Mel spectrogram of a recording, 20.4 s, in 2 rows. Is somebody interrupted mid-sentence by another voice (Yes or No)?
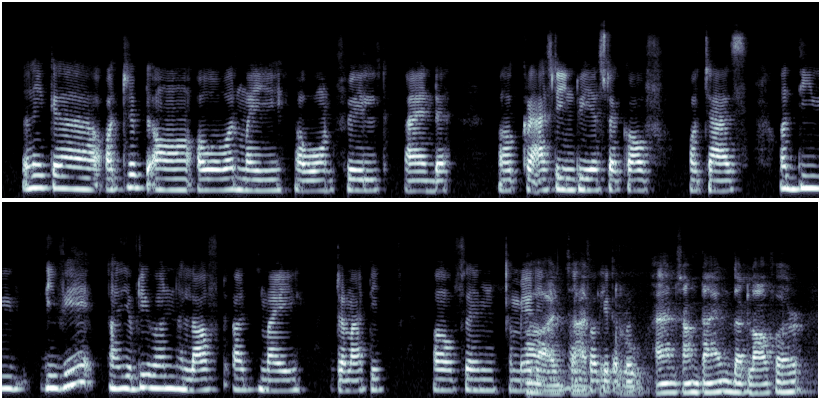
Yes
